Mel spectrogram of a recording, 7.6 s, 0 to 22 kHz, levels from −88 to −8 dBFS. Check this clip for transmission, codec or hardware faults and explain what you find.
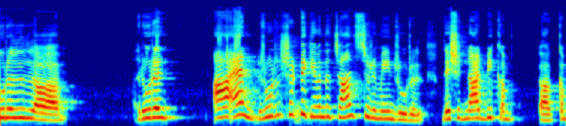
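No transmission, codec or hardware faults are audible in this speech clip.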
